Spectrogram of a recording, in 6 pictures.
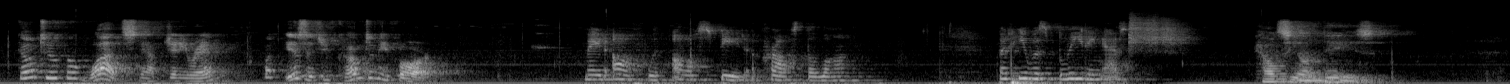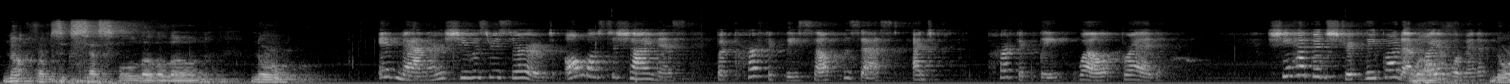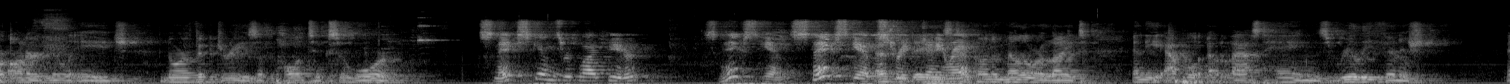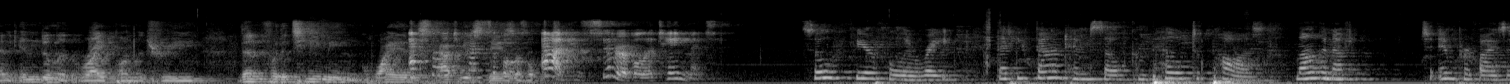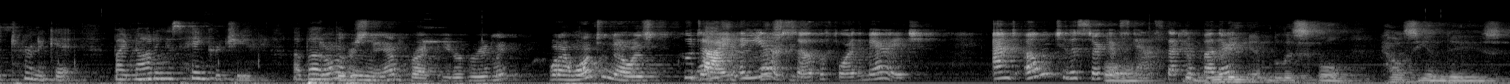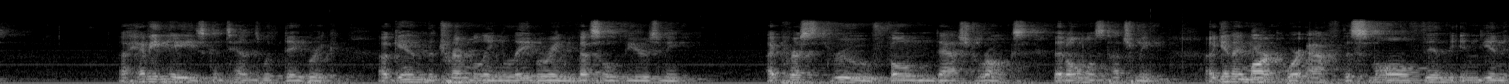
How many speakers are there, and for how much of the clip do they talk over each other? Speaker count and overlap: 4, about 8%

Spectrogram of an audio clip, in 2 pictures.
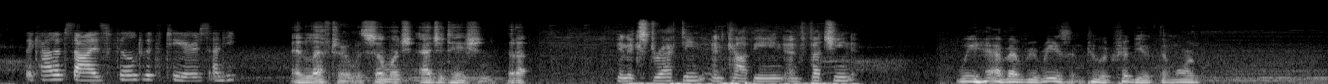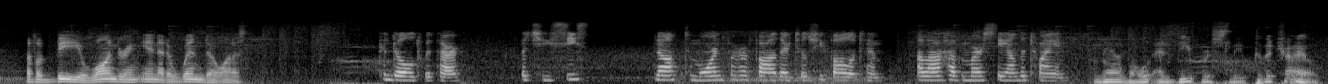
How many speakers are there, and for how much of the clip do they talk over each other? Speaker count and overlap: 5, no overlap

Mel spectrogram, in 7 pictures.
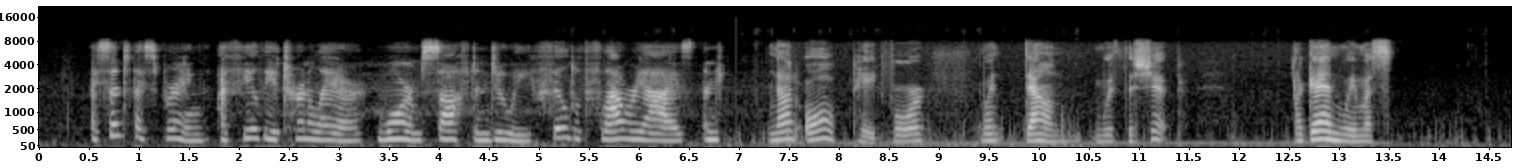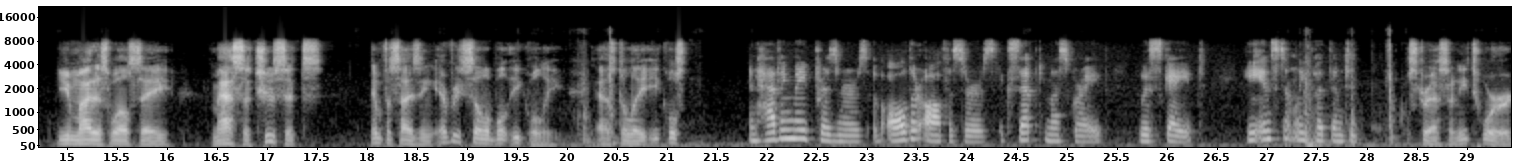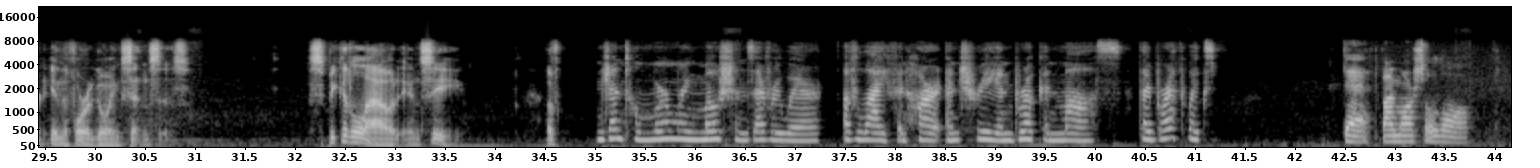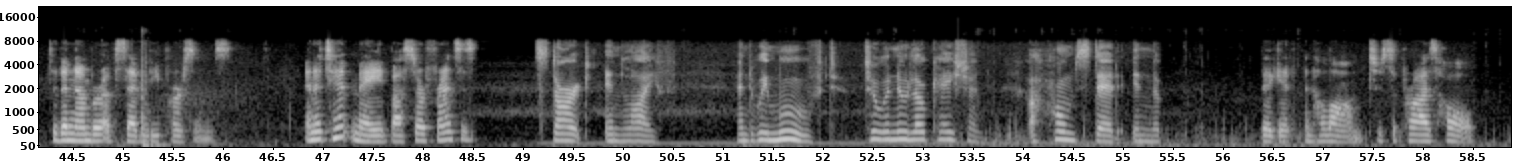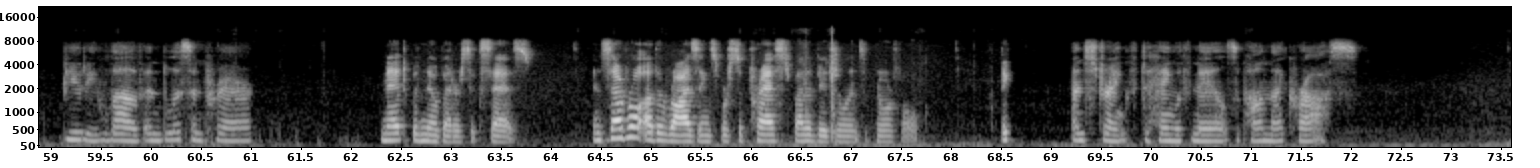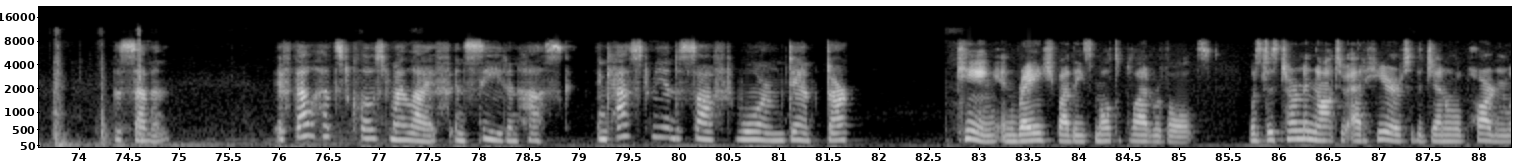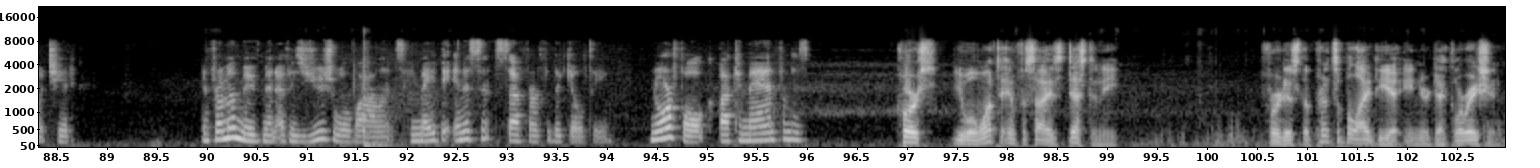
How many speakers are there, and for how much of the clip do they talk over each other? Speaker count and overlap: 4, no overlap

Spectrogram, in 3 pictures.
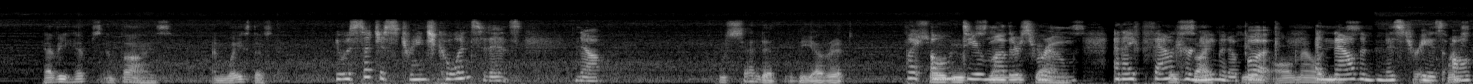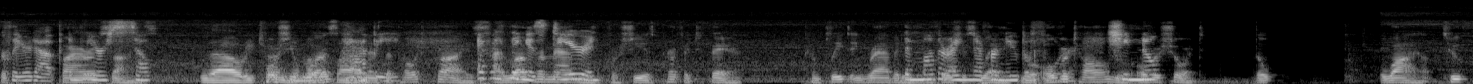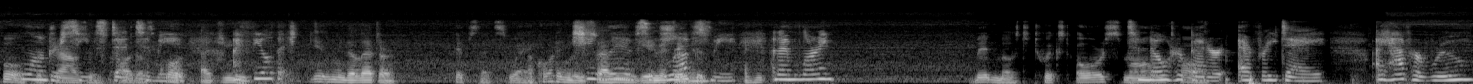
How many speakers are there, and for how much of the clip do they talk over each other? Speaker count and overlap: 3, about 45%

